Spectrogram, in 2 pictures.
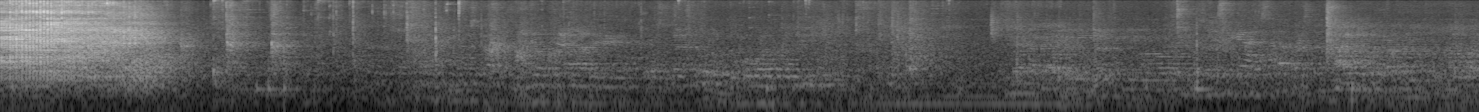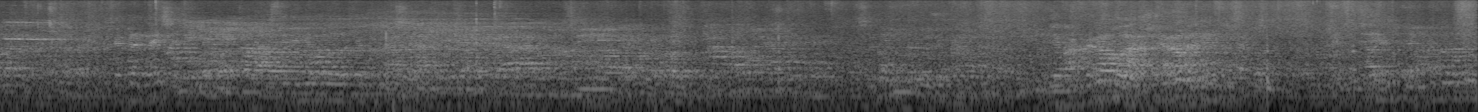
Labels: are there any animals present?
no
